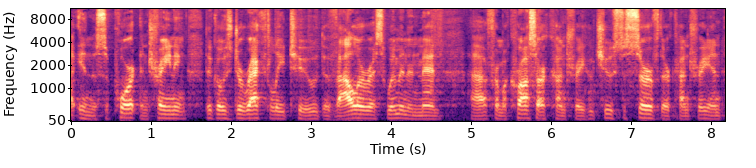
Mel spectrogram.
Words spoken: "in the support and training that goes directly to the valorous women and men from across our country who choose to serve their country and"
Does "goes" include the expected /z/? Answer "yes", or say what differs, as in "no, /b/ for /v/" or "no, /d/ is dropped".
yes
